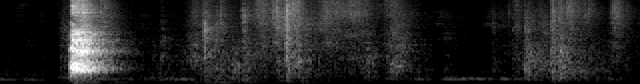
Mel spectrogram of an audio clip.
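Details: Akita performing a very long "itadakimasu" before a meal: one loud sharp yelping bark early on, then soft breathy vocal murmurs and a faint steady low whine in a small room.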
